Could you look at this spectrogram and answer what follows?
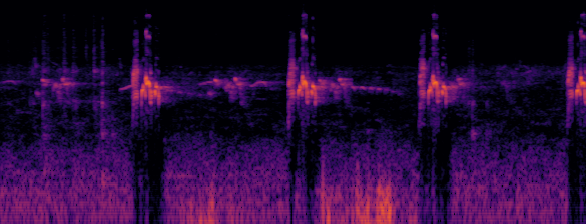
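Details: Sooty-headed bulbul singing strongly, a recording meant to lure others of its kind into song: short loud whistled bursts about every one and a half seconds, linked by soft warbling, with a steady low rumble behind.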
